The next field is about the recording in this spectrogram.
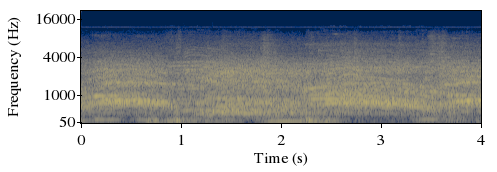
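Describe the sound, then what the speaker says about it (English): Oregon State baseball fans cheering in Goss Stadium at Coleman Field during an NCAA Baseball Championship game: a steady, loud crowd roar with whoops and shouts, sustained throughout. "This crowd, man, they don't let up."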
